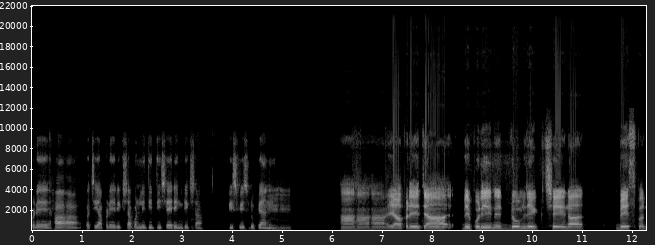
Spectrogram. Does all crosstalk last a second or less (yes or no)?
yes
